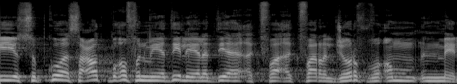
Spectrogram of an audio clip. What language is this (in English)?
Hebrew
